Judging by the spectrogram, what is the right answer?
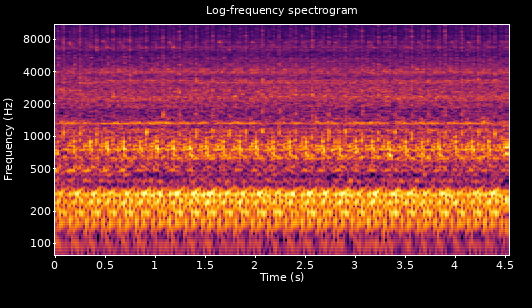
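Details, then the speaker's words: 2007 GMC Yukon 5.3 V8, first start after an oil prime: steady, even idle with no knocks, misses or surging; smooth as glass, earlier miss gone. "boy this thing is smooth as glass it is so so much better definitely that missus gone"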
